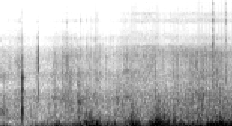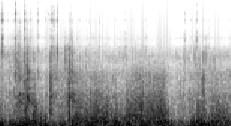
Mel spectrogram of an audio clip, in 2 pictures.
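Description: Wind rumbling on the microphone and a mountain bike rattling as it rolls down a dirt trail, building up about two seconds in, with scattered clicks and knocks from the bike.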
